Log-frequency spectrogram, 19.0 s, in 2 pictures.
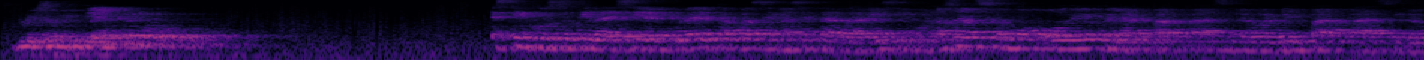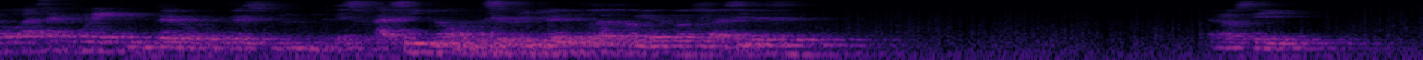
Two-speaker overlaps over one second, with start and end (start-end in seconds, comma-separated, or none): none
